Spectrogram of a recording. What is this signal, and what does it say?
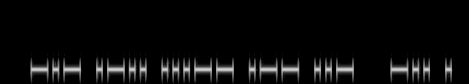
Morse code, heard as a keyed tone, about 22 wpm, 700 Hz. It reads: KL3WU DE
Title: USA Callsign DE Callsign 22wpm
